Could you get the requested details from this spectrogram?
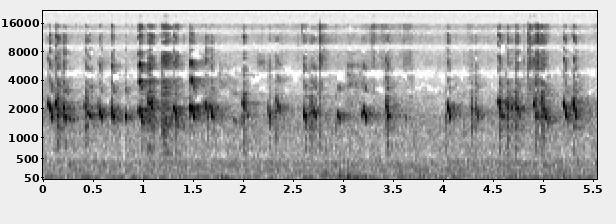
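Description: Cockatiels sing in quick, scratchy chirps and whistled squawks, repeated in rapid bursts as part of courtship.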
